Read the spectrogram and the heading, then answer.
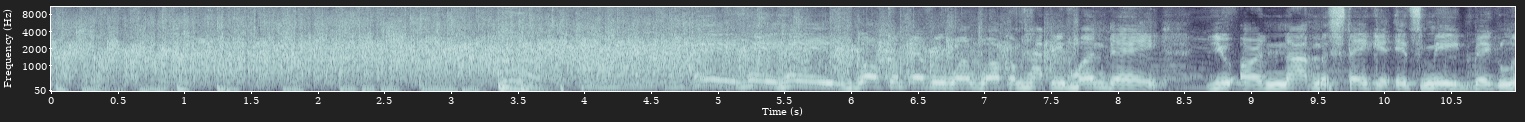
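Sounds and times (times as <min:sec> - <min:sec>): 
audience applause greeting the host of a sports talk show: 0:00.0 - 0:08.0
speech: 0:06.3 - 0:10.9.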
